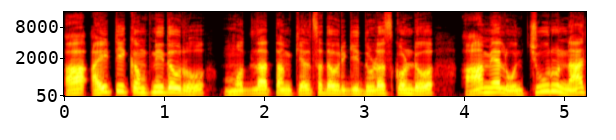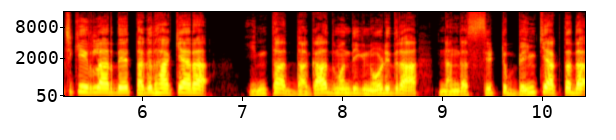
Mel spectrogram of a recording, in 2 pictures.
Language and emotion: Kannada, angry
